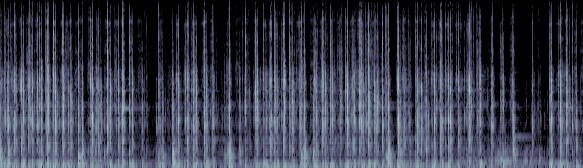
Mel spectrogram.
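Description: Fast typing on a full-size backlit plastic Bluetooth membrane keyboard with white and blue plastic keycaps and a hollow plastic body, the keys pressed with fingertips and the tips of long painted nails. A dense, continuous stream of short, bright plastic clicks and clacks with a hollow low thud underneath, each keystroke dying away instantly with no ring.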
